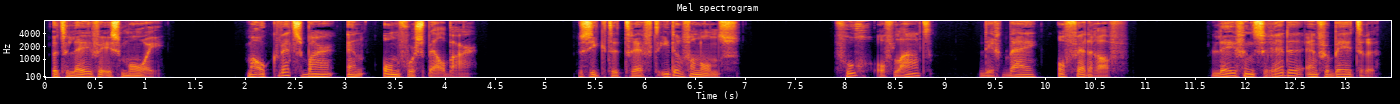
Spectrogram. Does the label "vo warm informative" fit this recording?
Yes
